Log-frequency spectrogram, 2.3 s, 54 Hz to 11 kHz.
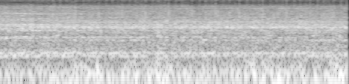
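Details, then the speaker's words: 2013 Dodge Dart idling poorly after an engine replacement, code P0303: an uneven, stumbling misfire. The cylinder 3 ignition coil arcs to ground past the boot, and after swapping coils 1 and 3 the misfire moved to cylinder 1. "that number three Cole is sparking somewhere other than in the cylinder and as you can see the misfire Trav the number one"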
